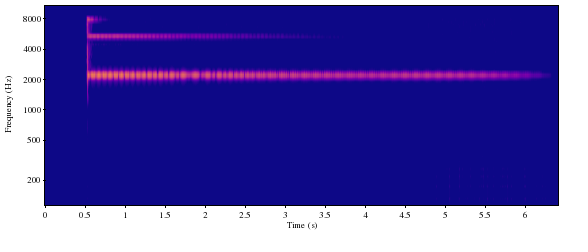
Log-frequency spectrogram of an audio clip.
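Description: A single meditation bell is struck once to start a meditation exercise, its clear, high ringing tone sustaining and slowly fading with a gentle wavering over about six seconds. No one speaks.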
